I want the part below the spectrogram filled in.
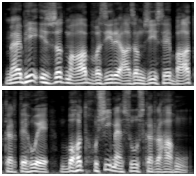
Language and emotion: Urdu, neutral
